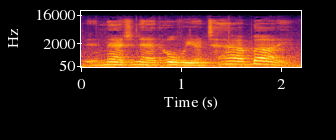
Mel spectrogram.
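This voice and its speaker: A man's voice: fairly high pitch, brisk, a little mellow, close to an everyday voice. A man playing a wise, stern old folk healer in a live radio drama, terse and commanding as he instructs. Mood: grave, instructive. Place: stage before a live studio audience. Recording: live stage recording with background noise.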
